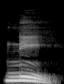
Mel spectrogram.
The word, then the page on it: knee: British English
